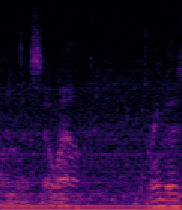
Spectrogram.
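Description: Aquarium sponge filter and air supply: a steady low hum under bubbling, trickling water, with a brief faint voice about half a second in.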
